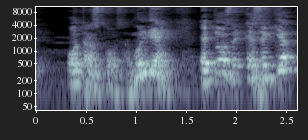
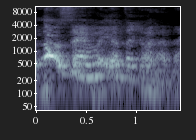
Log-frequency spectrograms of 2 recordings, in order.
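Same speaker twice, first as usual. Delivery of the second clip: mock tearful; 2 semitones higher than usual. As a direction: play a crybaby who can't explain the tears. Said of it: "¿Por qué estás llorando?".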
